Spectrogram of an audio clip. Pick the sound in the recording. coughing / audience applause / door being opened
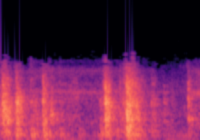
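door being opened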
